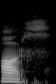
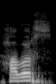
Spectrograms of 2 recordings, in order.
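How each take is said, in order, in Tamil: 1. இந்த வார்த்தை திறந்த உயிரெழுத்தில் தொடங்குகிறது. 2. இந்த வார்த்தை h ஒலியில் தொடங்குகிறது. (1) "ஆர்ஸ் அப்படின்னு இந்த ஆ சவுண்டு தான் வரணும்" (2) "ஹவர்ஸ் அப்படின்னு வாசிக்கக்கூடாது"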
